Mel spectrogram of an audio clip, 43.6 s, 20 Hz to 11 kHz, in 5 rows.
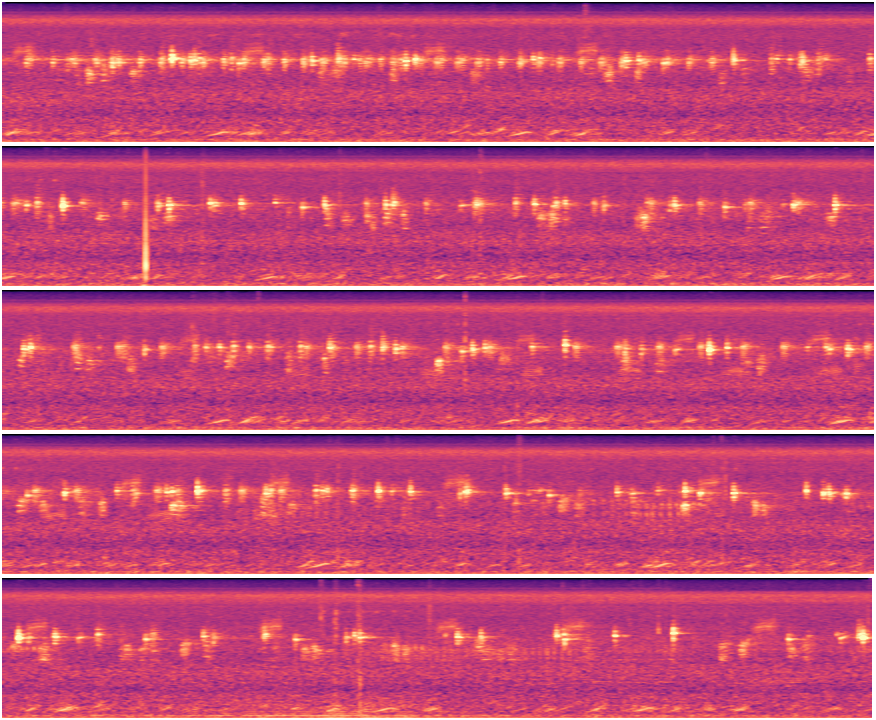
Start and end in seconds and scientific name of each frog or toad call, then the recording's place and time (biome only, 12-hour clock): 0.0	3.7	Leptodactylus latrans
0.0	43.5	Sphaenorhynchus surdus
4.2	6.7	Leptodactylus latrans
5.7	6.3	Scinax perereca
8.2	43.5	Leptodactylus latrans
30.3	31.3	Scinax perereca
34.9	42.8	Scinax perereca
Atlantic Forest, 4:30am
